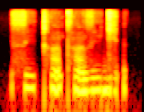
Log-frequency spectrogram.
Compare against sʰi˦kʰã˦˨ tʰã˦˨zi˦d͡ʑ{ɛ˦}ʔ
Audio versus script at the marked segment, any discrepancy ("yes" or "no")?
yes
